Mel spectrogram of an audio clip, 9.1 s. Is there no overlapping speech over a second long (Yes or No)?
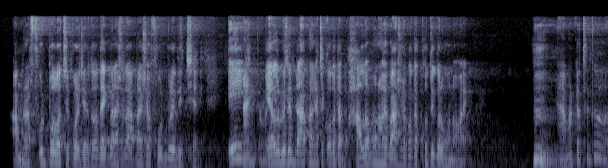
Yes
